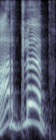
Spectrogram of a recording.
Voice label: RUNAWAY, Africaan, Speech; Worms Armageddon

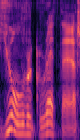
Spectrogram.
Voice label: "YOU'LL REGRET THAT", Stiff Upper Lip

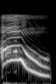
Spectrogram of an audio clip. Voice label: BUNGEE, Speech Italian; Worms Armageddon

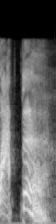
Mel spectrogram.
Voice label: "What the", speech; Soul Man

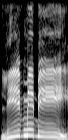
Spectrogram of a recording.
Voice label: "leave me alone", Rasta

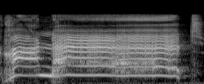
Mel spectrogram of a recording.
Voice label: "grenade", Danish; Worms Armageddon; Danish

